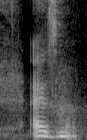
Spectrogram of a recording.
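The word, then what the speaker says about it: asthma: वैसे तो ये अस्थमा होता है बट इसको हम प्रोनाउंस करते हैं। करेक्ट प्रोनाउंसिएशन है इसकी एजमा।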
